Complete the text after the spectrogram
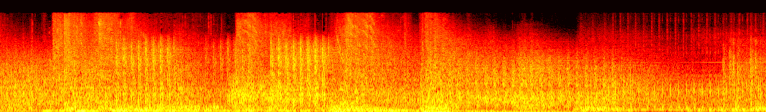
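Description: Simulated battlefield gunfire: dense, continuous shooting with rapid machine-gun bursts and heavy booming blasts like artillery shelling, loud and chaotic throughout, filling the whole stretch without any speech.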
